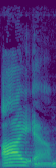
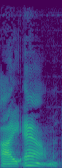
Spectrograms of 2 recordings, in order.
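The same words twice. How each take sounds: First: The stress falls on the word I. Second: The stress falls on the word am. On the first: The speaker calls it wrong. "Not I am" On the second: The speaker calls it right. "but I am. So we would mark that as unstressed, stressed"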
